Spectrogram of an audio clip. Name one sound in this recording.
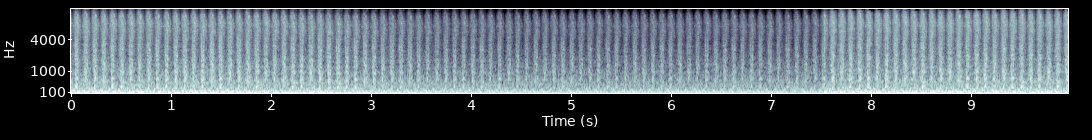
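Helicopter rotor blades thump rapidly and steadily, fading a little as the helicopter flies away, then loud and close again.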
